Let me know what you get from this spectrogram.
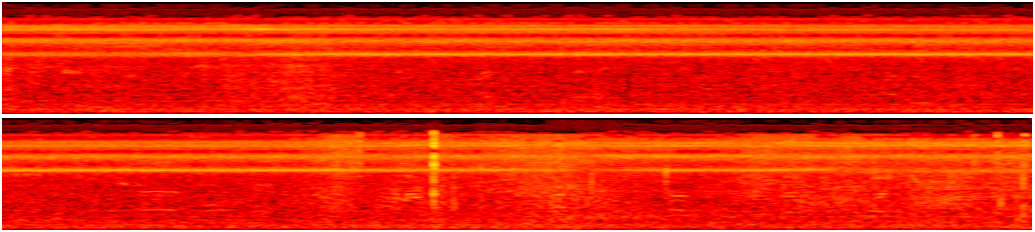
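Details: Cicadas calling on a peaceful evening at sunset in the African wild: a steady, continuous high-pitched drone with several even tonal bands, unbroken throughout, under faint low rumble and a soft speaking voice.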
